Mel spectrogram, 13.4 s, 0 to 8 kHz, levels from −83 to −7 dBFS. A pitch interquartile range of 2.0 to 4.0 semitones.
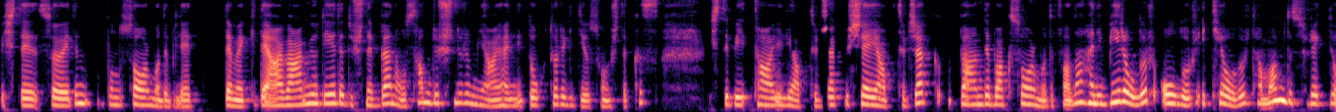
No: average, 4.5 semitones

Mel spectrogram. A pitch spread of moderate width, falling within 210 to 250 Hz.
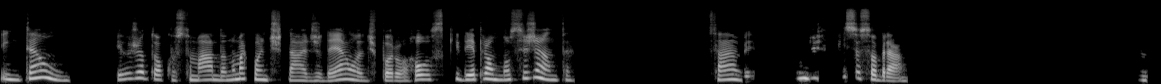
Yes: average, 4.5 semitones; high, 220 Hz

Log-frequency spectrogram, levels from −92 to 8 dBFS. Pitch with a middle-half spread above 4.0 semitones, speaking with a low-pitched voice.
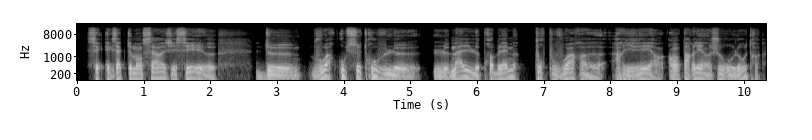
Yes: average, 5.2 semitones; very low, 95 Hz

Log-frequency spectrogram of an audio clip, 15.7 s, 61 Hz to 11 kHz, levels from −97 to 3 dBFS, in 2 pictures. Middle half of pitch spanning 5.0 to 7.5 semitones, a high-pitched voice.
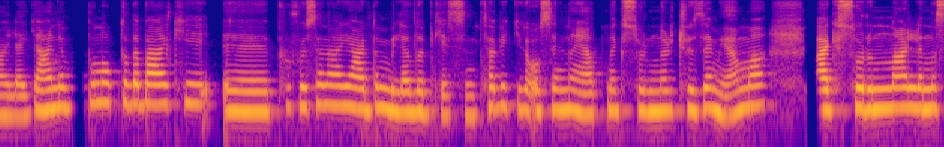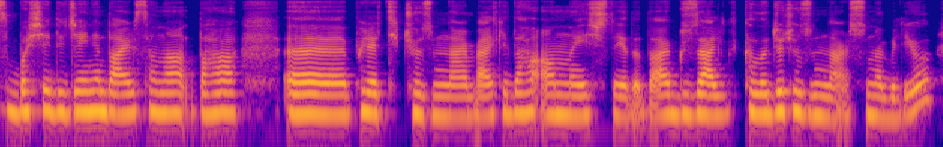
No: average, 3.5 semitones; high, 215 Hz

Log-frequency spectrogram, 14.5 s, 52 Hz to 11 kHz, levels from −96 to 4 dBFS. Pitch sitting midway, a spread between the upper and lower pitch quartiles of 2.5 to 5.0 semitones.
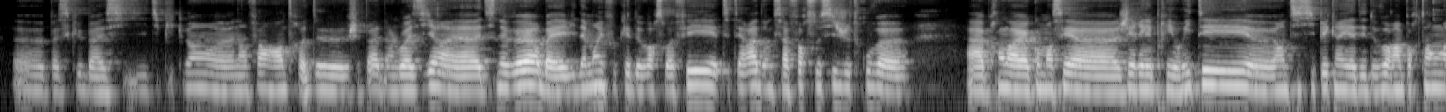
No: medium, 160 Hz; narrow, 2.0 semitones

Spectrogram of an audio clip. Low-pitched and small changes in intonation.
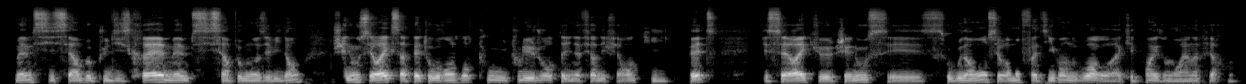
Yes: very low, 95 Hz; narrow, 2.3 semitones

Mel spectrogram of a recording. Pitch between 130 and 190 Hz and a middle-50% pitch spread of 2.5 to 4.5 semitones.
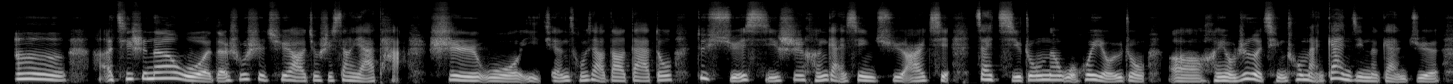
No: medium, 185 Hz; average, 4.9 semitones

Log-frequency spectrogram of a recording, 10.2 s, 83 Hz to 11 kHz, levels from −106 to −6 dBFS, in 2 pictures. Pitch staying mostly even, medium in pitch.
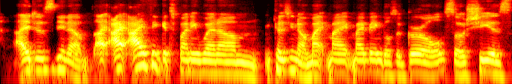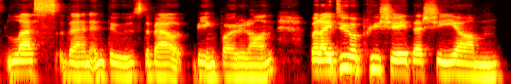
No: average, 3.3 semitones; medium, 155 Hz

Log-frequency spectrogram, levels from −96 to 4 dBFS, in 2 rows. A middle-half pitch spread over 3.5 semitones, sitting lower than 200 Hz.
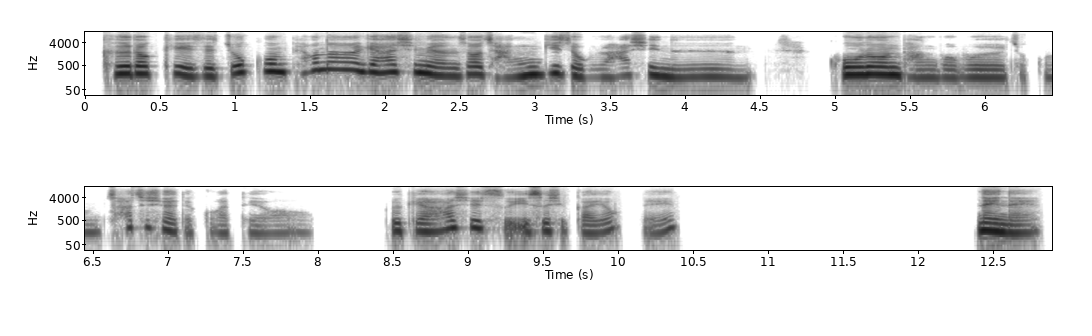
Yes: wide, 5.4 semitones; high, 190 Hz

